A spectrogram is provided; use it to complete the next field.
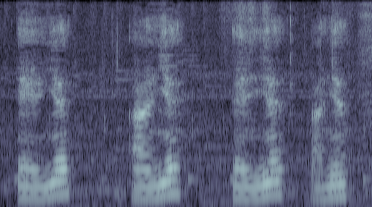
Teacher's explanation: Again, this is a low tone and a high tone.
